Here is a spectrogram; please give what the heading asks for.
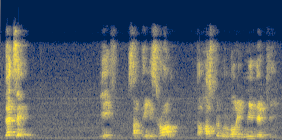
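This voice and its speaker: Male seminar speaker, Malaysian or Singaporean accent, blunt and quizzing, higher-pitched voice, distant mic in an echoey room. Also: brisk, lo-fi sound, background noise. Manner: blunt, interactive, repeatedly challenges listeners with questions. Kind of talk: motivational seminar talk, quizzing the audience.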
